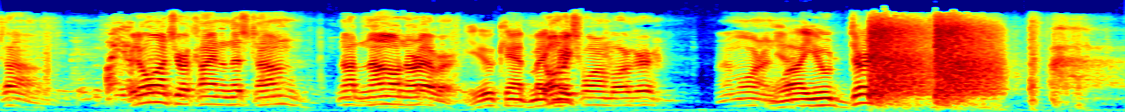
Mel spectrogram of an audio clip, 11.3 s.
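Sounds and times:
speech: 0.0 - 9.2
gunshots: 8.6 - 10.3.

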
